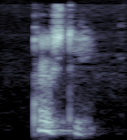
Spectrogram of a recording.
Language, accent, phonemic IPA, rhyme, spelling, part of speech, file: English, Southern England, /ˈpəʊsti/, -əʊsti, postie, noun, LL-Q1860 (eng)-postie.wav
- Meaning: 1. Diminutive of postman or postwoman 2. Diminutive of postal worker 3. A post-leftist (an adherent of post-left anarchism)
